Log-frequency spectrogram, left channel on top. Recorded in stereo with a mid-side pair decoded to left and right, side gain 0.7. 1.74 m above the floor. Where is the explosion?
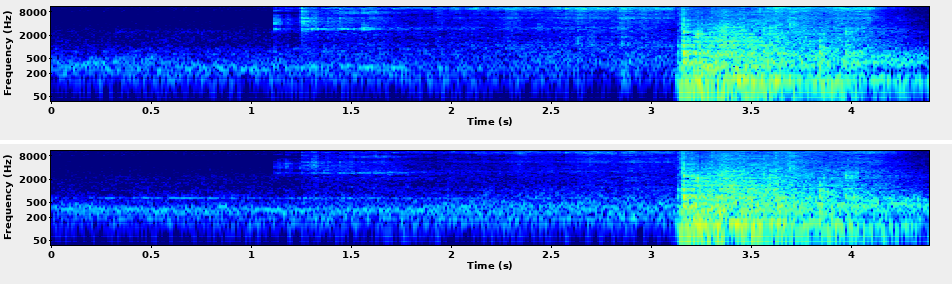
Straight ahead, 5 m.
